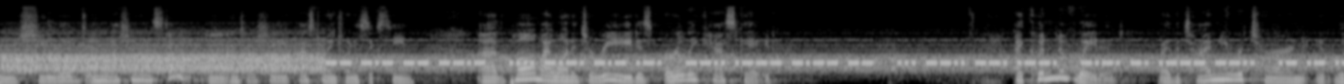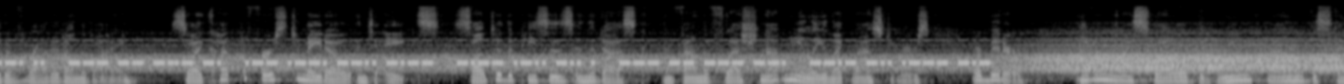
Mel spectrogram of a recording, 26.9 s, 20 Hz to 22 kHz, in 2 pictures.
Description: Morse code, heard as a keyed tone, machine-sent, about 34 wpm, 1040 Hz, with radio static and speech in English. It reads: MKMQ HCKR ZJYM SZGP CNJZ AAFI OMON WPZY YLDE OMOG QDJK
